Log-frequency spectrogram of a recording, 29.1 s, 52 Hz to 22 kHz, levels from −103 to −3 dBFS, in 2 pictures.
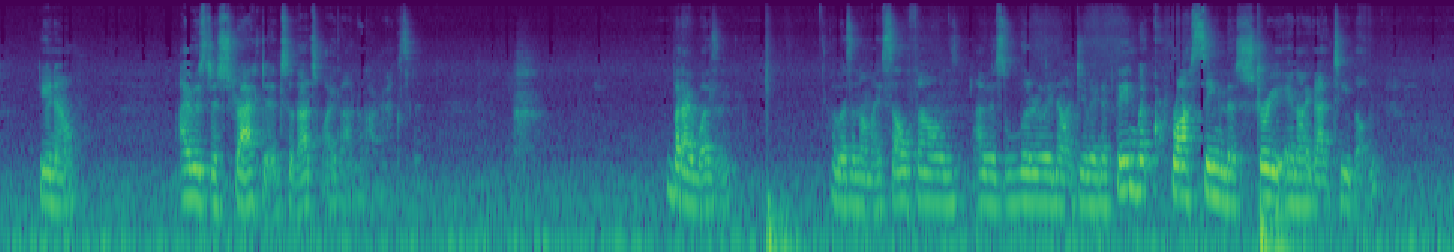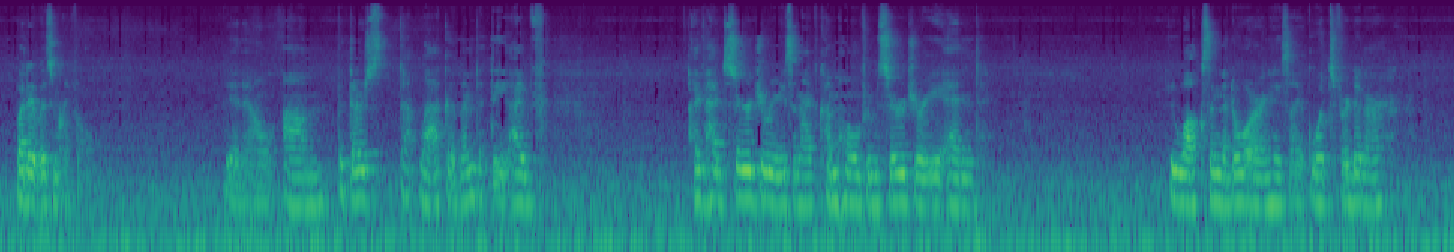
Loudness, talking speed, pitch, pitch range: -38 LUFS, 155 wpm, 165 Hz, 150-175 Hz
